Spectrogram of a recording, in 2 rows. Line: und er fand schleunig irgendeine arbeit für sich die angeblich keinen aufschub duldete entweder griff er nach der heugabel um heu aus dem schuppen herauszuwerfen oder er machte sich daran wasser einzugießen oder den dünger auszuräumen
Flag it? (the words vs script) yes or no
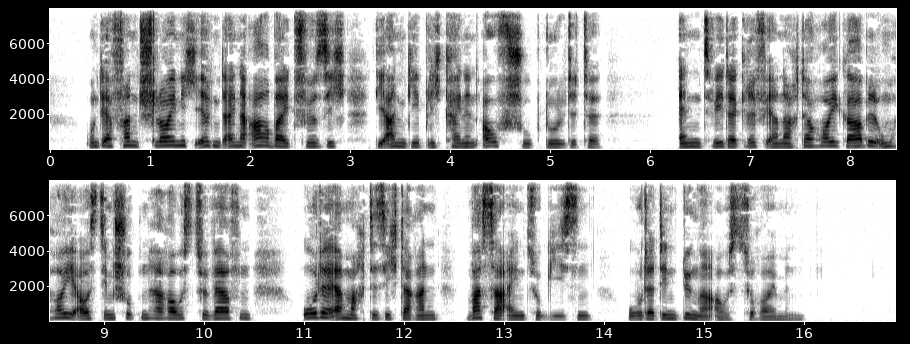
no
